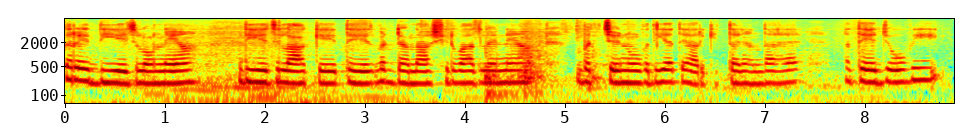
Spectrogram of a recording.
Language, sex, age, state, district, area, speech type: Punjabi, female, 18-30, Punjab, Muktsar, urban, spontaneous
